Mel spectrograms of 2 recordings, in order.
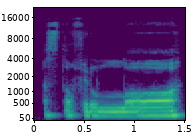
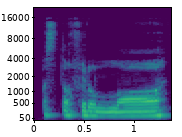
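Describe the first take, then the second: No difference in how they are said.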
